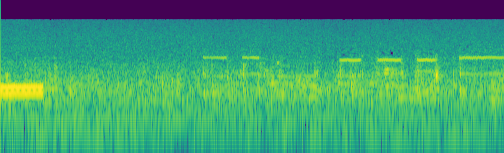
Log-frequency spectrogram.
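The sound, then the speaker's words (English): A phone number is dialed on the touch-tone keypad of a phone in a phone booth: a quick series of about eight dual-tone beeps, evenly spaced, over a low, steady background hum, after a short tone at the start. “I want to get the number I dialed.”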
